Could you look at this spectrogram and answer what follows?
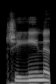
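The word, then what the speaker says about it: Jeanne: Now, her name is spelled like Jean. It's J-E-A-N-N-E, but it's pronounced Jean.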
